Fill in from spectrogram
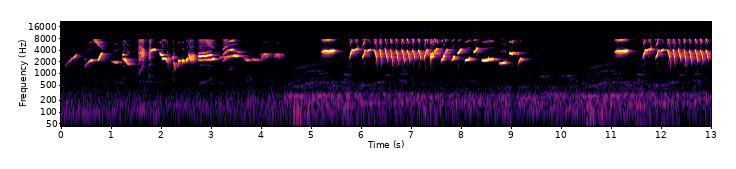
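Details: Kacer (Oriental magpie-robin) in a training recording to make caged birds sing: bursts of varied chirps and whistles, then long rapid runs of repeated buzzy notes, a short silence, and another fast rattling series.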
